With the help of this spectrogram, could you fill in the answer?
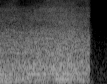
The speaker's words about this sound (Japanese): マイクが一瞬いい時と悪い時はビューってある。あ、本当に。電波かのあ、電波でも悪くないな。あ、今良くなってる。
